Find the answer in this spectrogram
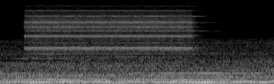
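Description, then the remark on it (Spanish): A doorbell rings with a single sustained, bright electronic tone lasting under two seconds, then cuts off, leaving only a low steady rumble in the background. No one speaks. “Me dirigía a la ducha cuando sonó el timbre.”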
